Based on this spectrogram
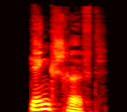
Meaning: memorandum
- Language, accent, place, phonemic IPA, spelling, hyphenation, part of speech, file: German, Germany, Berlin, /ˈdɛŋkˌʃʁɪft/, Denkschrift, Denk‧schrift, noun, De-Denkschrift.ogg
